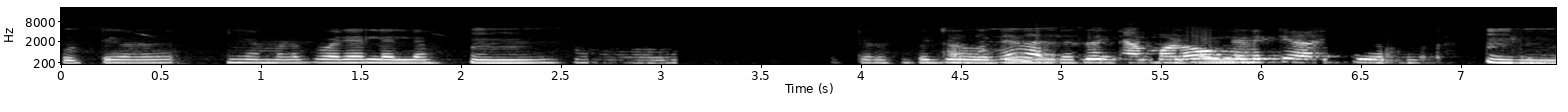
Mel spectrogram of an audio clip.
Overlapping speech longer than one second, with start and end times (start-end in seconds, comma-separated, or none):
4.5-6.0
